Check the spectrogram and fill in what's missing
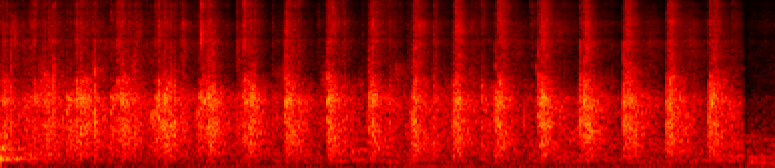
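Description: An audience at a JCI meeting in Jaunpur claps in a steady, rhythmic unison beat as a guest takes his seat, close and loud with no talking over it.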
